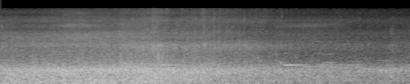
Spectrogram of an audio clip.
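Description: Sea surf breaking and foaming water washing through the shallows, loudest in the first two seconds and then easing off as the wave spreads out.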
